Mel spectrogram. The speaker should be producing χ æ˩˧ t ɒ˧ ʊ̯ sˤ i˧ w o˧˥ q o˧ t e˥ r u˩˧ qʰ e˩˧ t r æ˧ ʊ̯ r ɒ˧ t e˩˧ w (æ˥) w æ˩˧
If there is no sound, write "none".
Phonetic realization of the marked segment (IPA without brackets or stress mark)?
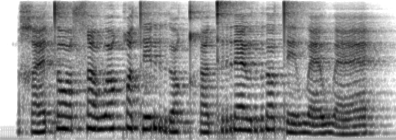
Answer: æ˩˧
